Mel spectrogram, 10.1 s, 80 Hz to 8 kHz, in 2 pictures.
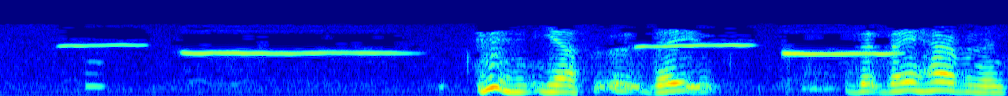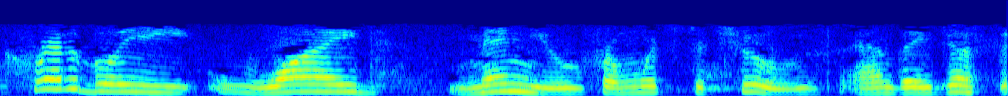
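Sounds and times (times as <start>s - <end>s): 
sustained clear whistled tones: 0.3s - 2.2s, 3.1s - 4.6s
speech: 2.5s - 10.0s.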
